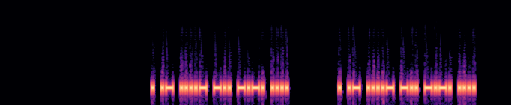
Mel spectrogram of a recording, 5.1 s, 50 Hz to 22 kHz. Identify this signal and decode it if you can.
Morse code, heard as a keyed tone, about 50 wpm, 700 Hz. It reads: EA4DCH EA4DCH
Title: DXCC-100 Call Signs - 6 Characters - Repeated 2x - 50wpm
